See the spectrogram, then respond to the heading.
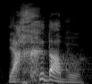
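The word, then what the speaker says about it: יחדו: 근데 여기서 이 함께라는 말이 히브리어로 뭐냐 하면 야흐다브라고 발음해요.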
